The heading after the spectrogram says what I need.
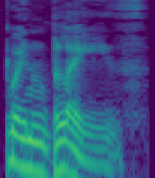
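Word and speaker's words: Gwynbleidd: Hate Gwynblade, but this is kind of good. Hey, you pronounced Gwynblade the proper way, did you hear that? The Welsh way.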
